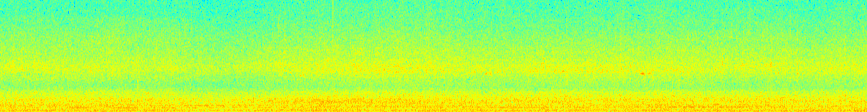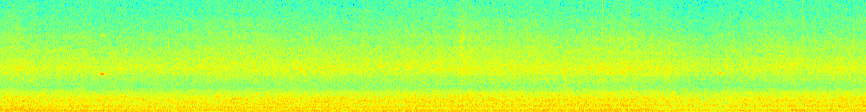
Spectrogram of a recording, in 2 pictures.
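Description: Steady rumbling wash of ship engines, wind and water along a busy strait, with a faint hum that fades out about halfway through.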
